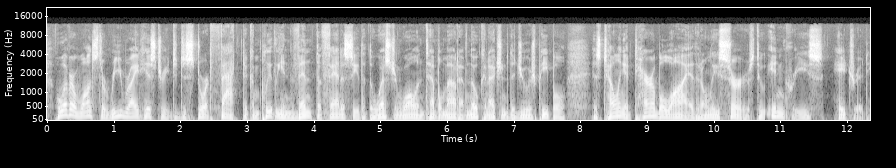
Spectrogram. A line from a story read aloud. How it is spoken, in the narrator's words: he said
